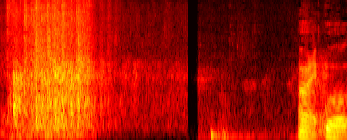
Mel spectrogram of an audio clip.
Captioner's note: applause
